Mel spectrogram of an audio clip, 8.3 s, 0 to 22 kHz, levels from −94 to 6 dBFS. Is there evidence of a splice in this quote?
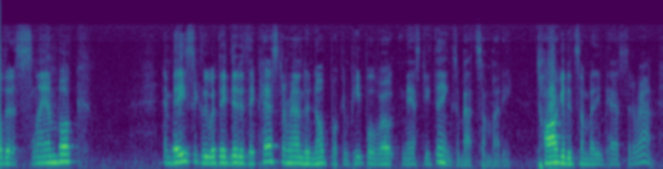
yes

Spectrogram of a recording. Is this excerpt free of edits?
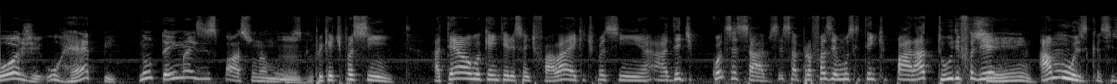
no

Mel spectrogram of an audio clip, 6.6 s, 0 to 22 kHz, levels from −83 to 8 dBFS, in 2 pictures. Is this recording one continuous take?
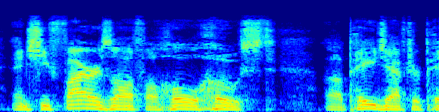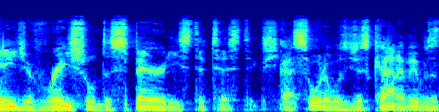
no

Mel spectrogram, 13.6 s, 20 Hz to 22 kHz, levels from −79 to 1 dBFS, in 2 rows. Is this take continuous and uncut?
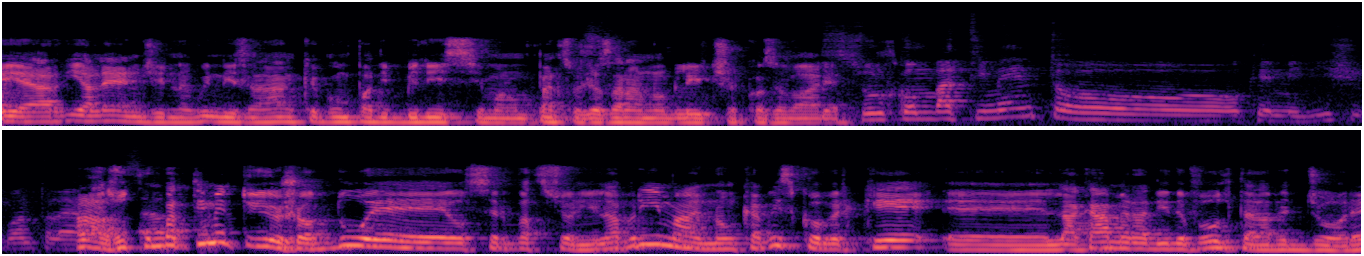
yes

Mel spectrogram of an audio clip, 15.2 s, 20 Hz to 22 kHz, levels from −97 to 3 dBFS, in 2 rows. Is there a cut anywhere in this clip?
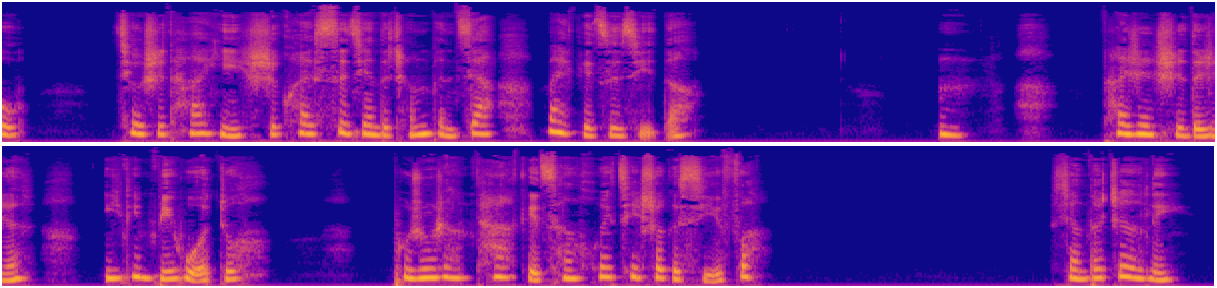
no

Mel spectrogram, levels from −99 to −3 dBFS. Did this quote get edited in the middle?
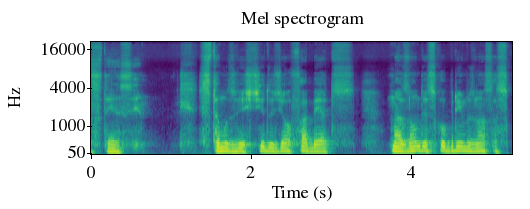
yes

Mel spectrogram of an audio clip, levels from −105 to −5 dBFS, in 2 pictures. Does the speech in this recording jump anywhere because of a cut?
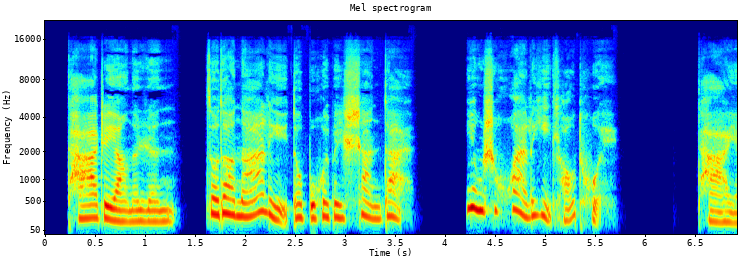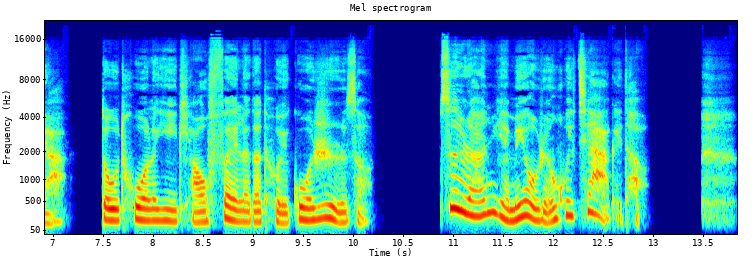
yes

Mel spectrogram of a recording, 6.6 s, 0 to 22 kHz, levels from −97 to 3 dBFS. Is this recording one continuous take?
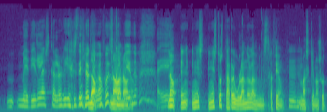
no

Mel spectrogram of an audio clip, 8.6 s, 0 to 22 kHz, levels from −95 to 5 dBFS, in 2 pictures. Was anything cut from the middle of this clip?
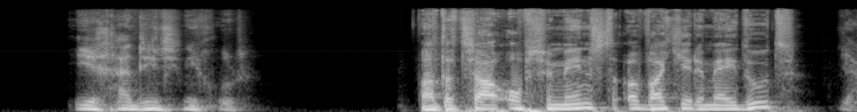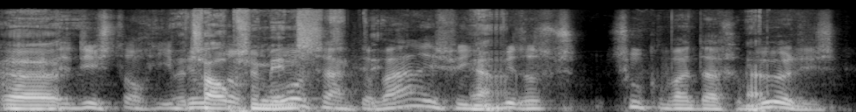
no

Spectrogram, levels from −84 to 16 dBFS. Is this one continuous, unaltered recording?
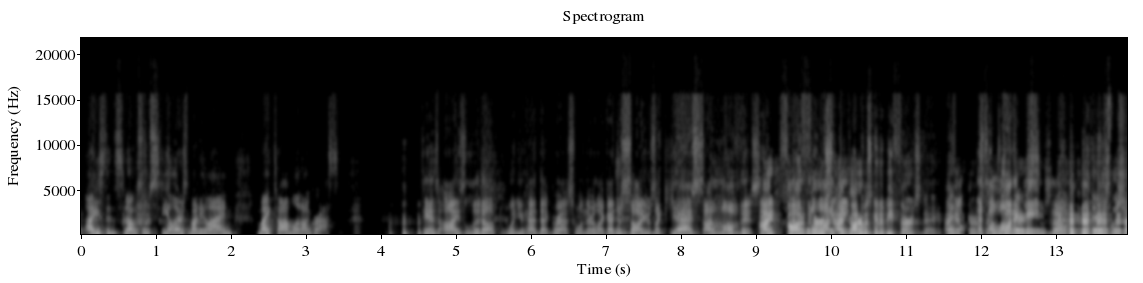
no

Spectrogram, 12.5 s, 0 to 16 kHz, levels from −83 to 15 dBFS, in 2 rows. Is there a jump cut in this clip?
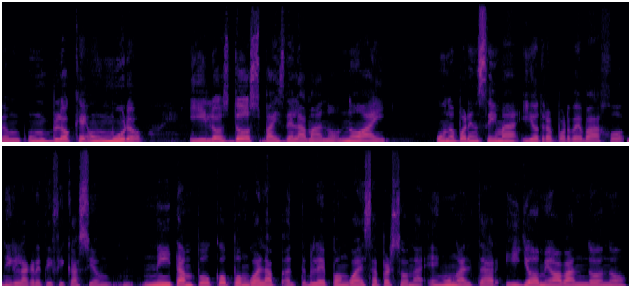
yes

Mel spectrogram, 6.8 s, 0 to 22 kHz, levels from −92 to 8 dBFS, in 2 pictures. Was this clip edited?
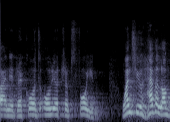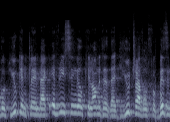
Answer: no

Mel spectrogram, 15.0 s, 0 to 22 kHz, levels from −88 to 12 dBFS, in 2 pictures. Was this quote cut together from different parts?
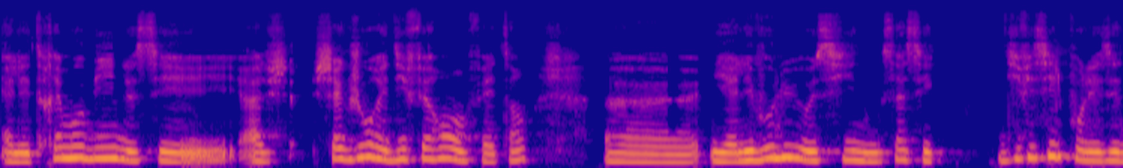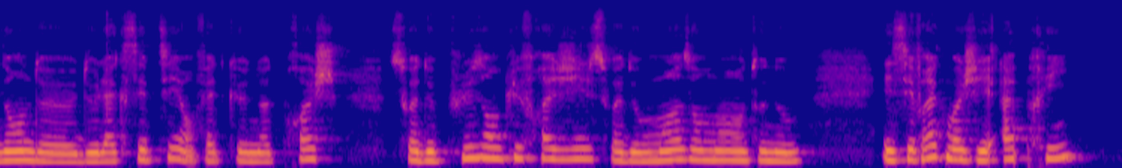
no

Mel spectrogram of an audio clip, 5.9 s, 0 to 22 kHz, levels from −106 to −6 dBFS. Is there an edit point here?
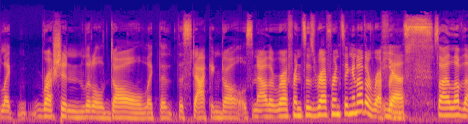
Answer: yes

